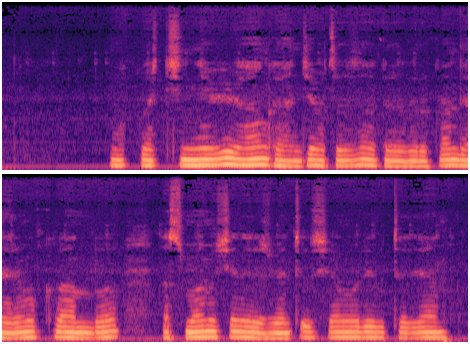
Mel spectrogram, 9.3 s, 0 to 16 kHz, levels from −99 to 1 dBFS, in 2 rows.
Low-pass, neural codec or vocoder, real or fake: 14.4 kHz; none; real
